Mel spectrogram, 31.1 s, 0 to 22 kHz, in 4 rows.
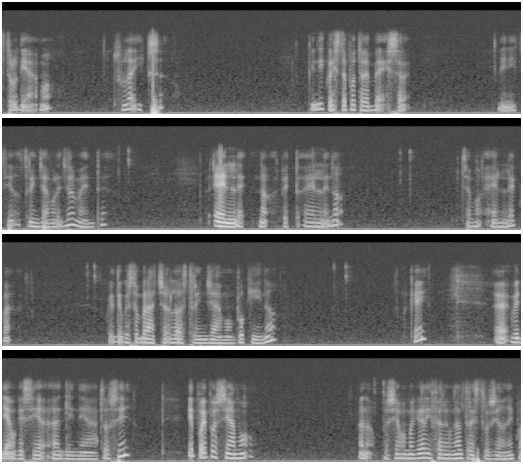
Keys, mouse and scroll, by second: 5.1-7.1 drag, 8.3 s, 9.7-10.9 drag, 10.9 l, 12.7 a, 13.7-15.5 drag, 14.9 l, 15.5 middle click, 15.9 g, 16.9-18.7 drag, 17.9 s, 20.7-22.7 drag, 23.3 KP_7, 25.2 KP_1, 26.9 g, 29.1-30.8 drag.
